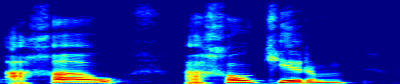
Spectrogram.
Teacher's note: Ал біздің қазақ тілінде ахау, ахау керім, тілдің артымен айтылады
